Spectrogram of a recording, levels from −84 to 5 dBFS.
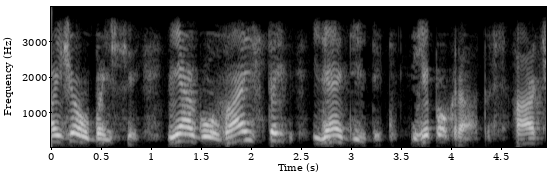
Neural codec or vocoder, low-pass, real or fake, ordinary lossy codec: codec, 44.1 kHz, 3.4 kbps, Pupu-Codec; 3.6 kHz; fake; AAC, 24 kbps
